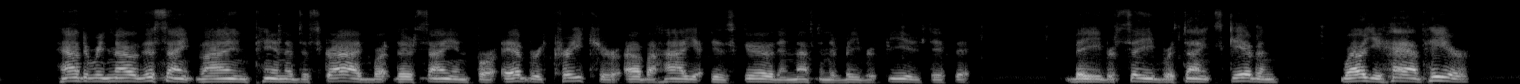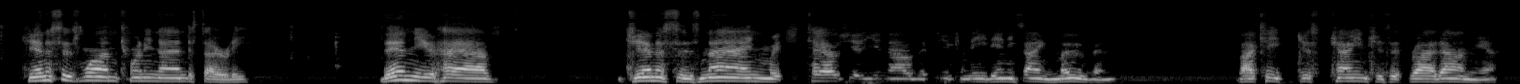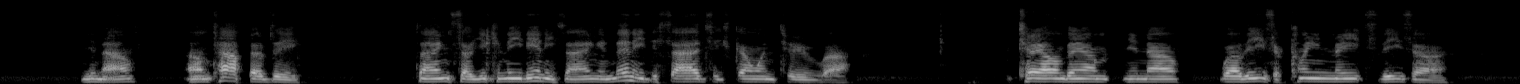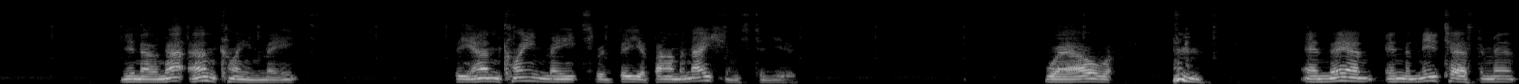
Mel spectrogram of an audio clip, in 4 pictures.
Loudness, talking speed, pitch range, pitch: -27 LUFS, 115 wpm, 125-165 Hz, 135 Hz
